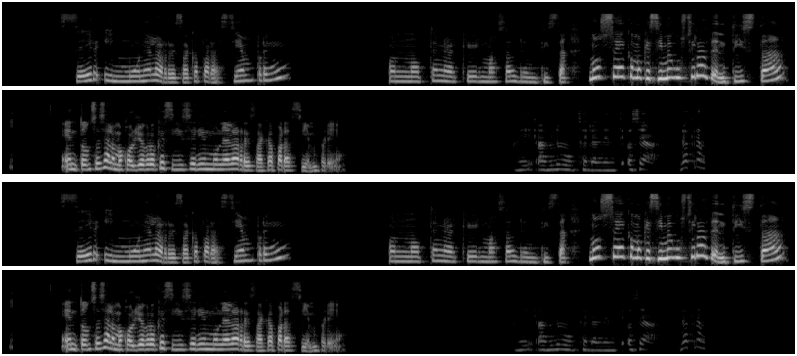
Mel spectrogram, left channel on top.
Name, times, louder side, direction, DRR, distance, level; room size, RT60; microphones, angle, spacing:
voice 1, 0.7-2.9 3.9-7.9 8.5-11.3, equal, ahead, 0.6 m, -26 dB
voice 2, 13.0-15.0, left 3 dB, 80° left, 5.6 m, -50 dB
head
